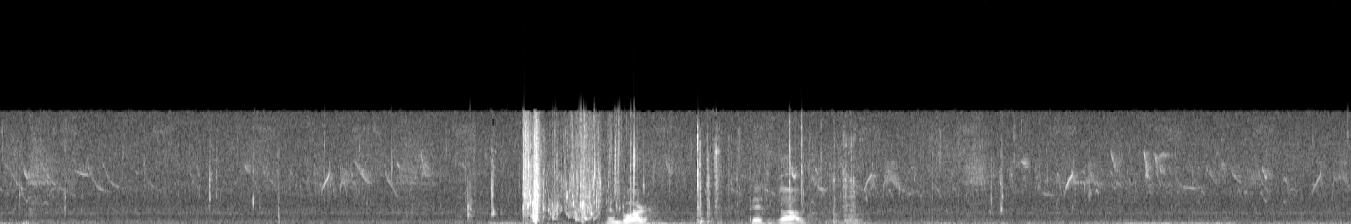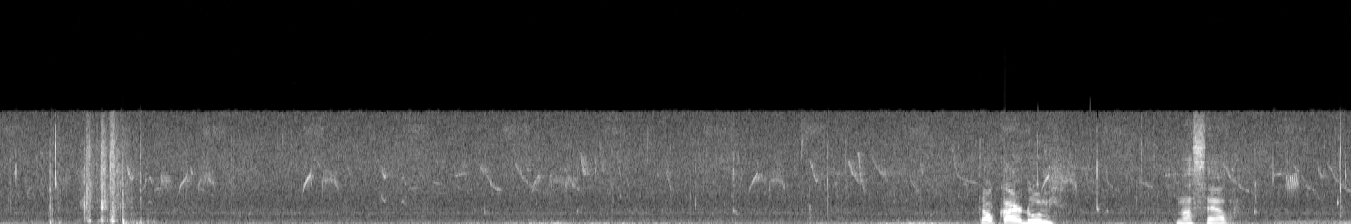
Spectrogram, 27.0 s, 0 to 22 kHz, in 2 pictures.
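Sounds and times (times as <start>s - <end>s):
low outdoor rumble: 0.0s - 27.0s
small birds chirping: 0.0s - 27.0s.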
